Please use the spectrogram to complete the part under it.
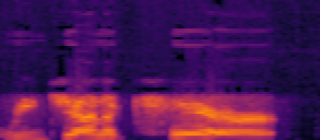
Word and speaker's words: Regenicare: Um, and so Regenicare is, it rhymes with repair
